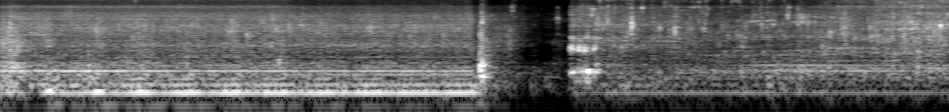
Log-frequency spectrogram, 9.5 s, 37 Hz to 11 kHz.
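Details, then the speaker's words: Scrap washing machine on a quick 15-minute wash with no detergent, during water fill: steady low "vroom vroom" drone, then cuts off abruptly and water noise takes over; owner thinks it was the pump getting water in, quiet afterwards. "And there you go, it's quiet. It's not making that vroom vroom vroom sound before. I think that was, like I said, the pump trying to get the water's in there."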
